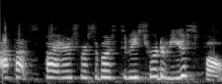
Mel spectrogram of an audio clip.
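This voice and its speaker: A woman speaks in a put-on character voice that is squeaky and extremely high-pitched, talking at a very fast pace with ordinary pitch variation. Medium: read story.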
